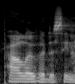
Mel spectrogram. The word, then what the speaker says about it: Paolo Pedercini: oh dear, I don't want to get his name wrong, Paolo Pedercini. That's right, Paolo Pedercini.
